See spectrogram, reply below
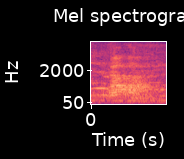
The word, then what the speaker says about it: nada: Nada. – Yeah, the D is pronounced like a TH, right? Because it's intervocalic, it's between two vowels.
